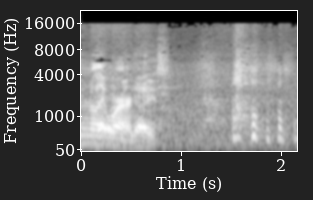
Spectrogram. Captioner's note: laughing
